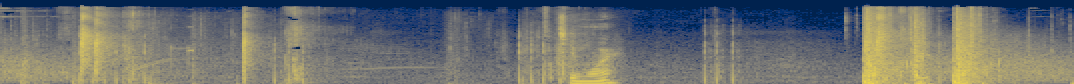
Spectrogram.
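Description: Loud gunshots crack and echo across open ground.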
